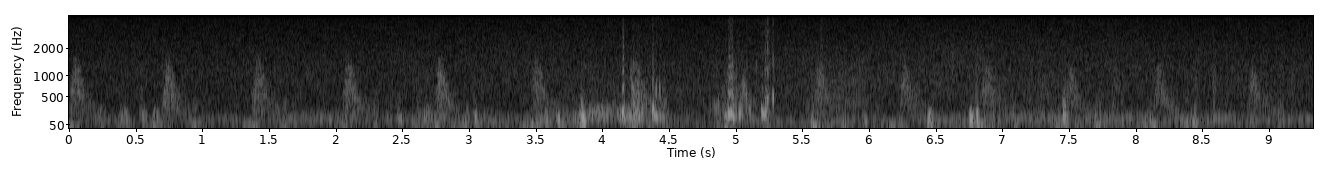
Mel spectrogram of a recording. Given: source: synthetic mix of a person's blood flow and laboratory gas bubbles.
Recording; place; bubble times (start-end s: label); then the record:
Doppler ultrasound of blood flow; subclavian vein
4.11-4.50 s: bubbles
4.80-5.32 s: bubbles
From the record:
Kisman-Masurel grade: 212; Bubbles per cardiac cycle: several, 3 to 8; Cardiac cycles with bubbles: 1 to 10%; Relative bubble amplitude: moderate (0.250 to 0.450); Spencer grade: 1 (occasional bubble signal discernible with the cardiac motion signal, with majority of cardiac periods free of bubbles); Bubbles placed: anywhere in the cardiac cycle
